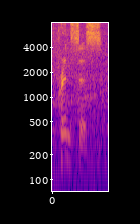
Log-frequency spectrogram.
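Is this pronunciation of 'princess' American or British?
American. It is said the American way, like prince's.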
